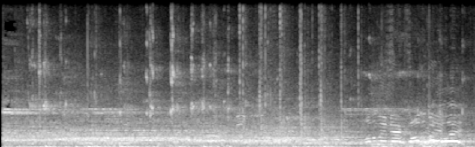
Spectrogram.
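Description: Youth basketball game on a hardwood gym court: the ball bouncing and players' shoes striking the floor, with voices calling out. Several high squeaks or calls come near the end.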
